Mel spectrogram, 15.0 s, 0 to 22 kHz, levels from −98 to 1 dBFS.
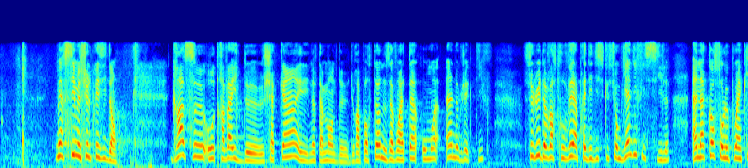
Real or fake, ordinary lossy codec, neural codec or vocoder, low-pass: fake; none; codec, 16 kHz, 8 kbps, FunCodec, trained on Chinese and English, 25 frames a second; none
